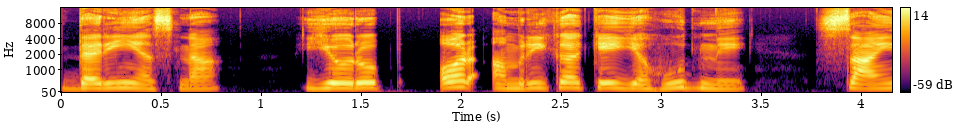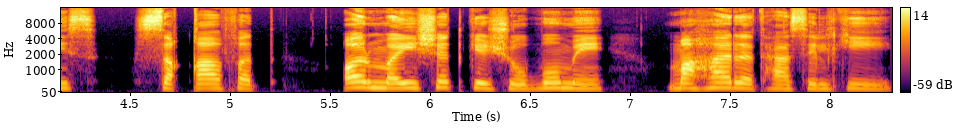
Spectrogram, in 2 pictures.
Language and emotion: Urdu, neutral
